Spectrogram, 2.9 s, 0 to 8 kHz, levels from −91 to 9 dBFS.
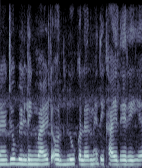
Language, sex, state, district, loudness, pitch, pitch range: Hindi, female, Uttar Pradesh, Shamli, -12 LUFS, 205 Hz, 200-210 Hz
